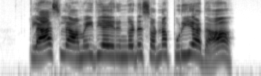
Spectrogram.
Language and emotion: Tamil, angry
